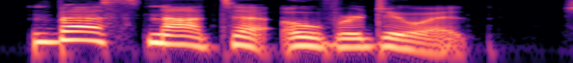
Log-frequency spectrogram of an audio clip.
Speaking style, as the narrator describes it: said

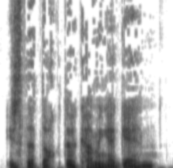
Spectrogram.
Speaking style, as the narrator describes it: asked Poirot in a whisper

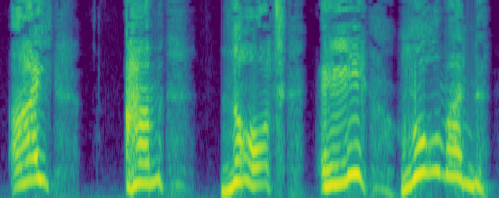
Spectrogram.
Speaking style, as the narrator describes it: gasped Hiccup

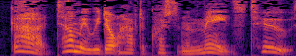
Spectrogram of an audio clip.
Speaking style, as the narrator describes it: Stacy sighed

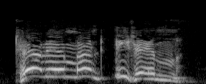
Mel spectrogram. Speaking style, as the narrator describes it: yelled the huntsman

